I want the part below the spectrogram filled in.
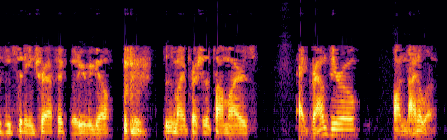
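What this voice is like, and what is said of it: Usual voice. Nothing is said of it.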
